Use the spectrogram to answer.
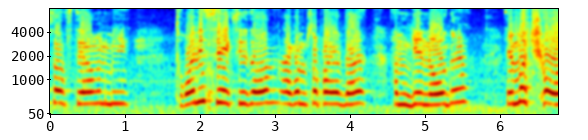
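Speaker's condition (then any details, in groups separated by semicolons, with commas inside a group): Cerebral palsy; uses a wheelchair, had surgery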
